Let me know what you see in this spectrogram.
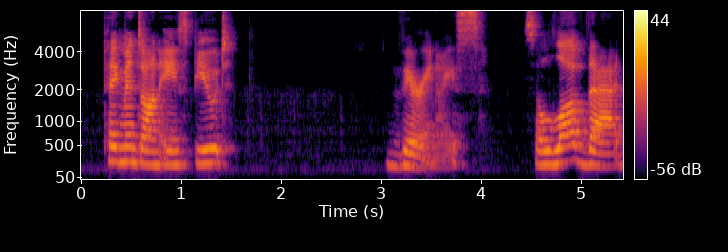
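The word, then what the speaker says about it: Ace Beauté: This is by the brand Ace Beaute. I believe it's how it's pronounced. It might be Ace Beauty, Beauté. I usually say Ace Beaute though.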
